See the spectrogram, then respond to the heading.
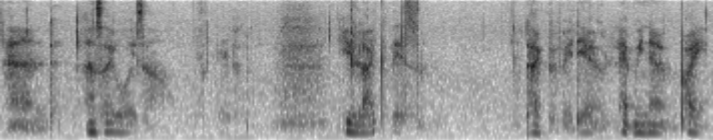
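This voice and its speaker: A woman speaks in a soft, breathy near-whisper, on the low side. Her delivery is very slow and very even, with long pauses between short phrases, in a gentle ASMR hypnosis style. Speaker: psychologist hosting an ASMR channel. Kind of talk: soft-spoken ASMR sleep hypnosis introduction.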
